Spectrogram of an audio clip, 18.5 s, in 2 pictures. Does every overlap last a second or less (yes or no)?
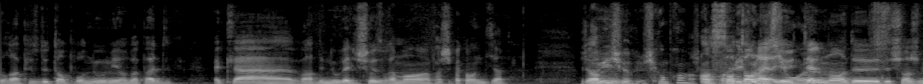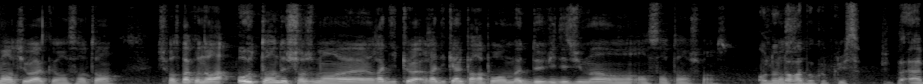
no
